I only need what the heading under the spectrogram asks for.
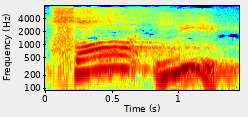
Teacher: اللام مكسورة وتكون أكثر رقة إذا كانت مكسورة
